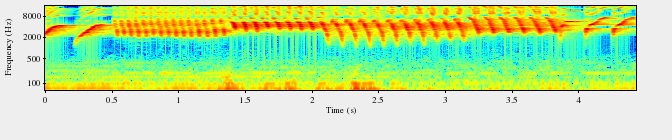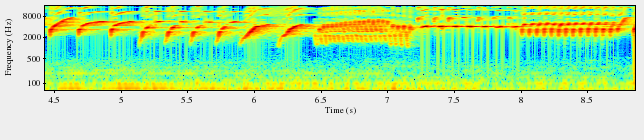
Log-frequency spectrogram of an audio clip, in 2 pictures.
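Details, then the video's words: Canary song meant to stir other canaries to sing: a varied, continuous run of rapid trills, rising sweeps and rolling phrases, with changing tempo and a steady whistled note near the end. "Pancingan kenari biar GACOR, kenari manapun langsung naik emosi habis dengar ini"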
